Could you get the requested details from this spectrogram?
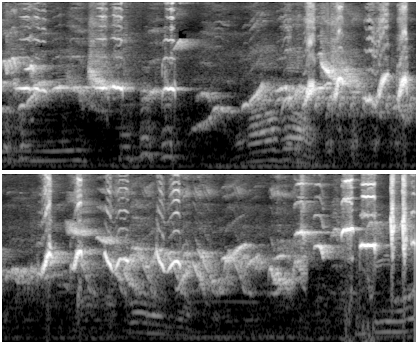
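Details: Greater green leafbird singing excitedly: a steady whistled note, then a rapid warbling run of looping, slurred phrases, ending in sharp clicks.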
